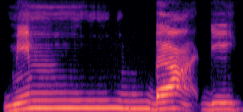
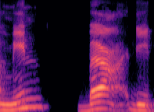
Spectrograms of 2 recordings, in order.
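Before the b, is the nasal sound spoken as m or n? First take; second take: m; n. First: A nasal m sound comes before the b. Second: A clear n sound comes before the b. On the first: The speaker calls it right. "Jadi dibaca mim ba'di" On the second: The speaker calls it wrong. "Tidak dibaca min, ba'di"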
